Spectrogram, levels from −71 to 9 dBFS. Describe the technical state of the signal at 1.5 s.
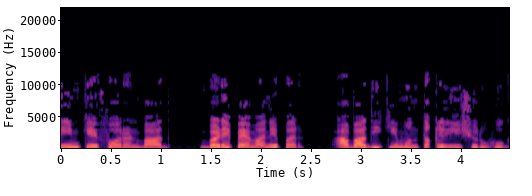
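At 1.5 s the speech carries plainly audible coding damage, and this runs through the whole clip. It is likely MP3 compression. The encoder keeps only the frequency lines it judges important and drops weaker ones when bits are scarce. Here nothing remains above 11.8 kHz, so the top of the treble is simply gone. The amount of damage points to a low bitrate, which fits about 32 kbps.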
